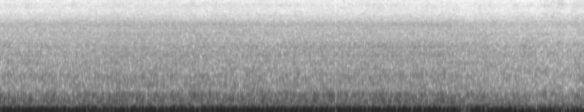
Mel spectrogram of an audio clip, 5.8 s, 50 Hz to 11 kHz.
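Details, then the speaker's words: XG ute just fitted with CNC-ported heads, a VCM 13 cam, standard pushrods and fresh oil, warming up. A strong, steady low rumble with an even firing beat and no knocks or ticks: healthy idle and revving. "so [Music] so how good does that sound"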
